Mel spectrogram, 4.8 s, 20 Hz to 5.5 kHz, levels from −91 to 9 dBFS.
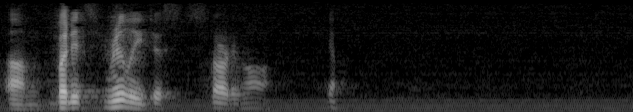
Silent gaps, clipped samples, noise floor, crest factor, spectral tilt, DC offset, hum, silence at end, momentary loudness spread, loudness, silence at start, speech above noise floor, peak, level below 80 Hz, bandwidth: none; under 0.1%; -66 dBFS; 28 dB; -4 dB/octave; under 0.1%; 60 Hz at -65 dBFS; 2.25 s; 27 LU; -32 LUFS; 0.05 s; 34 dB; -8 dBFS; -72 dBFS; 5.2 kHz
